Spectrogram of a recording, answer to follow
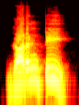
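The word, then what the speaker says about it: guarantee: भी, जैसे मुस्लिम लीग, तो लीग इसमें यू साइलेंट है। गारंटी, गारंटी, तो इसमें यू साइलेंट है।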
